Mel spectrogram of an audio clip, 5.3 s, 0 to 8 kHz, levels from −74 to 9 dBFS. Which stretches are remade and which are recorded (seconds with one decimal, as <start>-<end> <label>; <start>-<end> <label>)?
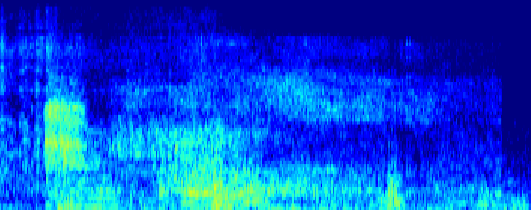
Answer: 0.0-3.2 recorded; 3.2-5.3 remade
